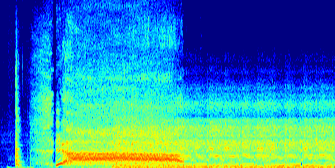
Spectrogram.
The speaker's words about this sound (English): Give me a scream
